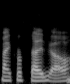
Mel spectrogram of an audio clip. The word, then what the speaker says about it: Michael Seibel: I mean, if you watch the YouTube videos with Michael Saib, how do you say his name? Michael Seibel? I think it's Michael Seibel.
